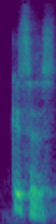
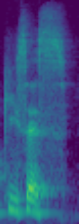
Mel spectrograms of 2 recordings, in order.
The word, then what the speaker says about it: kisses: agrego e s kisses recuerden pronunciar la e y la s kisses no kises kises algo muy rápido una i o una e muy rápida ella besa Él besa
